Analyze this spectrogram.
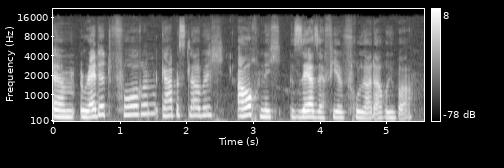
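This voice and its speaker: A woman's fairly high voice at a very slow pace, with lively intonation and hardly any pauses. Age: 20s. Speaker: podcast co-host. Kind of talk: casual chat.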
